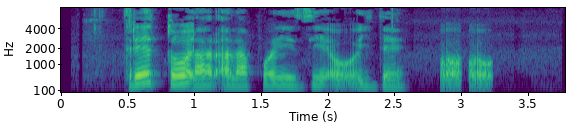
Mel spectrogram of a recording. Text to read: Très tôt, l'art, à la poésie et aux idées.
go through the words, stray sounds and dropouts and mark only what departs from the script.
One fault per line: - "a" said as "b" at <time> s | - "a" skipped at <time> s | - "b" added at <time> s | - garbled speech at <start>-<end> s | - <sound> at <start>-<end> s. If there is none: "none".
- laugh at 2.8-3.2 s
